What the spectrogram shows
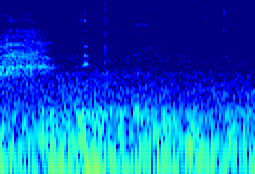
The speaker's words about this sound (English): It's thunder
